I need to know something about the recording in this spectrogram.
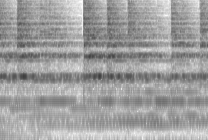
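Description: Bells struck several times in quick succession, each strike leaving long ringing tones.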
